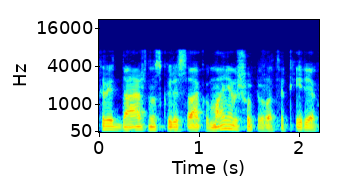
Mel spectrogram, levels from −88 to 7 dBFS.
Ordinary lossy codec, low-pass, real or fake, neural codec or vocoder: MP3, 96 kbps; 7.2 kHz; fake; codec, 16 kHz, 8 kbps, FreqCodec, smaller model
